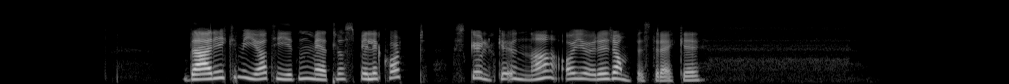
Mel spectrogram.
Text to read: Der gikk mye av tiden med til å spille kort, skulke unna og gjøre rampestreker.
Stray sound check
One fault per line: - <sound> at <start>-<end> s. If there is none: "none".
none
